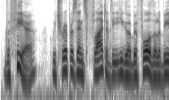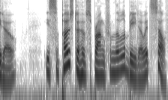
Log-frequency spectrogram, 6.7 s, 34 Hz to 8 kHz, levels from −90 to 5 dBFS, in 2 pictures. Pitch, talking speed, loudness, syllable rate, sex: 140 Hz, 180 wpm, -19 LUFS, 5.5 syllables/s, male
